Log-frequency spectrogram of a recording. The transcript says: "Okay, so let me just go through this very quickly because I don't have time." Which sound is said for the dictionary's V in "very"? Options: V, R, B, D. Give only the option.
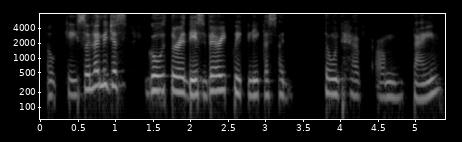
V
